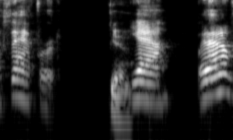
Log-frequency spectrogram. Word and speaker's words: Sanford: Oh, Sanford. Okay. Sanford. I I'm pronouncing it wrong. Sanford.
